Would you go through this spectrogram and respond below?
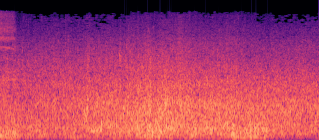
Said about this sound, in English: More of the water on the rocks.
